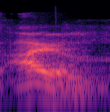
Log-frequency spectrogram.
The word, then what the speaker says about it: Aal: It's Isle, but it's quite impossible to maintain a correct pronunciation.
